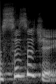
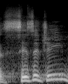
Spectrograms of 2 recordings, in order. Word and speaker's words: syzygy: And this is a syzygy, as you say. Yeah, a syzygy, the name of our podcast.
